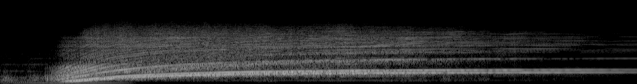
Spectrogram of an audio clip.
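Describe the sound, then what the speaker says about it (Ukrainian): A loud tornado warning siren winds up from a low growl to a sustained, steady wail that holds for several seconds before slowly easing. "А в містах встановлені сирени торнадо"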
